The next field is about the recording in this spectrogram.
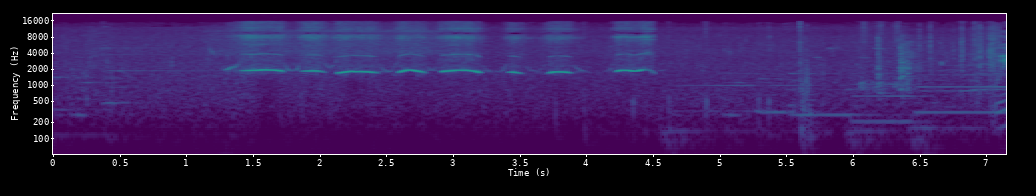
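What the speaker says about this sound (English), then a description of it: "Sometimes, when I'm scared to try something new, I whistle." A cartoon character whistles a short tune of about eight clear, bright notes with brief gaps between them, followed by quieter background sounds and faint clattering.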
